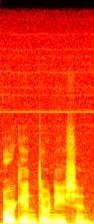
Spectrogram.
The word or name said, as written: organ donation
